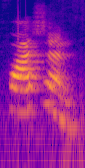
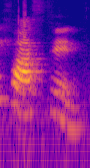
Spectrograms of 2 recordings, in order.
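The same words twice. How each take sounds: First: Loud "फाशन" with no t; silent t. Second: "फास्टन" with a clear s-t in the middle; t wrongly sounded. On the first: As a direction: say "फाशन" firmly, sh straight into n. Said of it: "इसे हम लोग क्या पढ़ेंगे". ("फाशन" में ट मौन) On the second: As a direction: misread it as "फास्टन", pronouncing the t. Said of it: "ना कि फास्टन". ("फास्टन" में ट बोलकर गलत उच्चारण) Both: Shown as a demonstration.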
